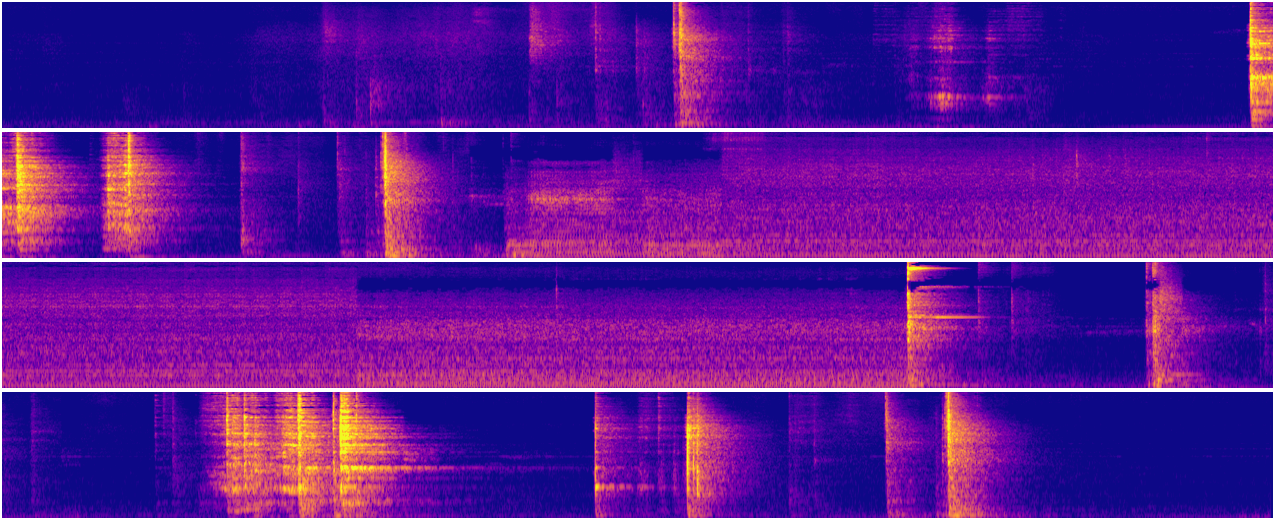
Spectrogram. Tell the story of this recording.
i open the microwave door take my plate of food and put it inside. then i start the microwave when it finishes i open the door take out my plate of food and close the microwave door.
